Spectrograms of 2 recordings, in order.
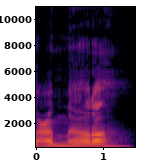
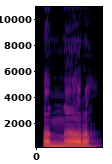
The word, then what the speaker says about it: عمارہ: آباد رہنے والی۔ لیکن جب اس نام کا تلفظ کیا جاتا ہے تو عمارہ کہنے کی بجائے زندگی بھر اسے یوں بلاتے ہیں کہ امارہ، یعنی برائی پر اکسانے والی۔ یقیناً یہ تو بہت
